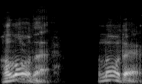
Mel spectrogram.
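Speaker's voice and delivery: attempted British accent. Coaching someone on a British accent, doing an Obi-Wan Kenobi impression. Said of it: "Is that better?".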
